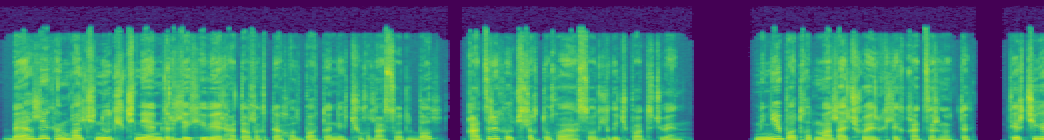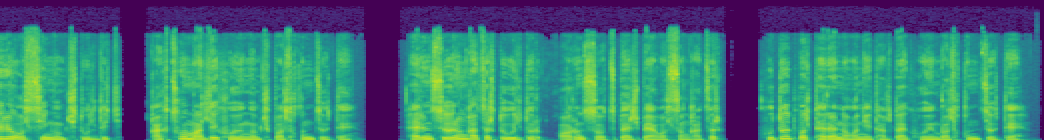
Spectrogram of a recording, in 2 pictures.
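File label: Mongolian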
